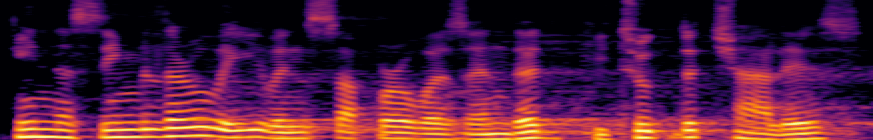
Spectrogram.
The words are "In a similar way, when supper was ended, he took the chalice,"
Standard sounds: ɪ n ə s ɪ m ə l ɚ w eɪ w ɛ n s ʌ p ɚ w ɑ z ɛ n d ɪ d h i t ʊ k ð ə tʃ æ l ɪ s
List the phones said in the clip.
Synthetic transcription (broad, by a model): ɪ n ə s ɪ m l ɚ w eɪ w ɛ n s ʌ p ɚ w ɑ z ɛ n d ɪ d h i t ʊ k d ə tʃ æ l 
